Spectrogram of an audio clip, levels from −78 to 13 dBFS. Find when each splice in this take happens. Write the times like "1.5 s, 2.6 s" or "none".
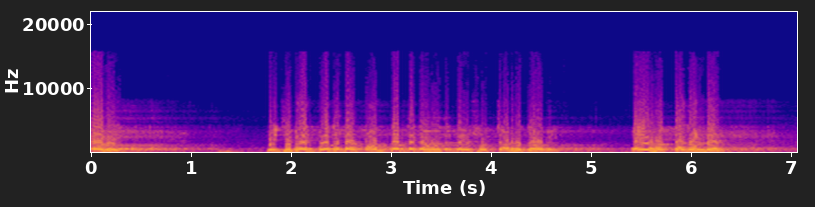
none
